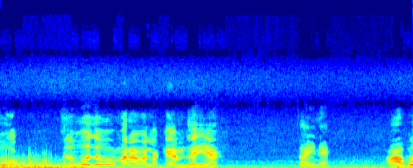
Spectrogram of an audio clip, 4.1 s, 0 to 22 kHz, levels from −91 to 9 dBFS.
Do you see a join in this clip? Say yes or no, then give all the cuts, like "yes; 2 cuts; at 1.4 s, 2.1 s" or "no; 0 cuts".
no; 0 cuts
